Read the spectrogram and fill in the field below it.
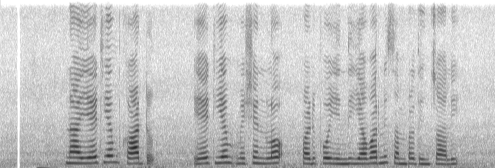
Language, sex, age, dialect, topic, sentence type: Telugu, female, 25-30, Central/Coastal, banking, question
